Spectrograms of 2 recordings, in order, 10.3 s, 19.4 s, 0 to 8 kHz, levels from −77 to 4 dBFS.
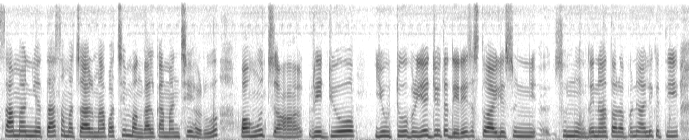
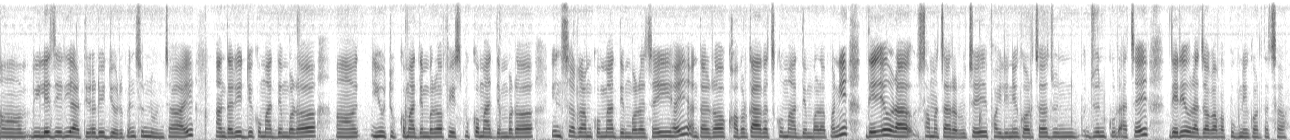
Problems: none marked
